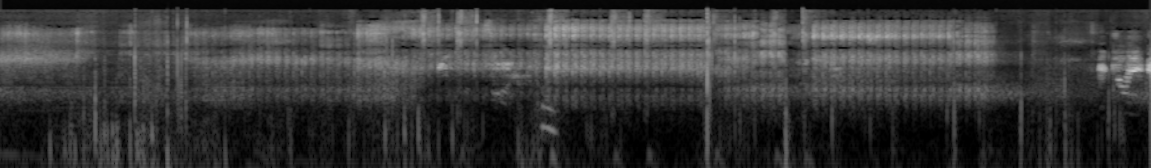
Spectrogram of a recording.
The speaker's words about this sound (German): Ich sehe einen Bösen. Okay, ich werde ihn mal kurz killen. Oh, der feuert.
